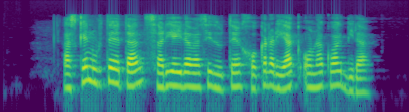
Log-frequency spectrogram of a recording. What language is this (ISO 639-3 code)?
eus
